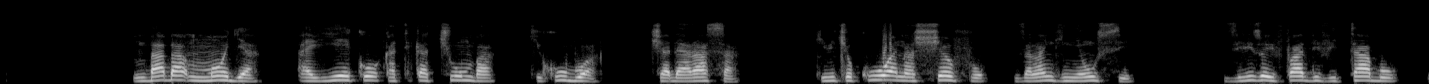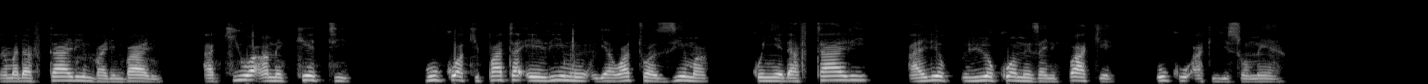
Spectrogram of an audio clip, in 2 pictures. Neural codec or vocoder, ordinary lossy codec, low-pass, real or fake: none; Opus, 32 kbps; 7.2 kHz; real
